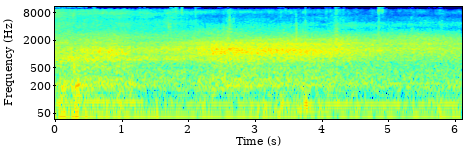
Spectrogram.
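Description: A car drives along a road nearby, its tyre noise swelling and fading.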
